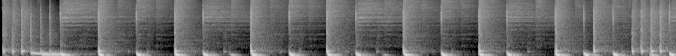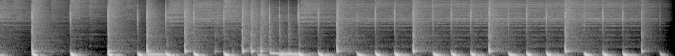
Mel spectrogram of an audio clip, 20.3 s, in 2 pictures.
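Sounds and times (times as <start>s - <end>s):
drums: 0.0s - 20.2s.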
